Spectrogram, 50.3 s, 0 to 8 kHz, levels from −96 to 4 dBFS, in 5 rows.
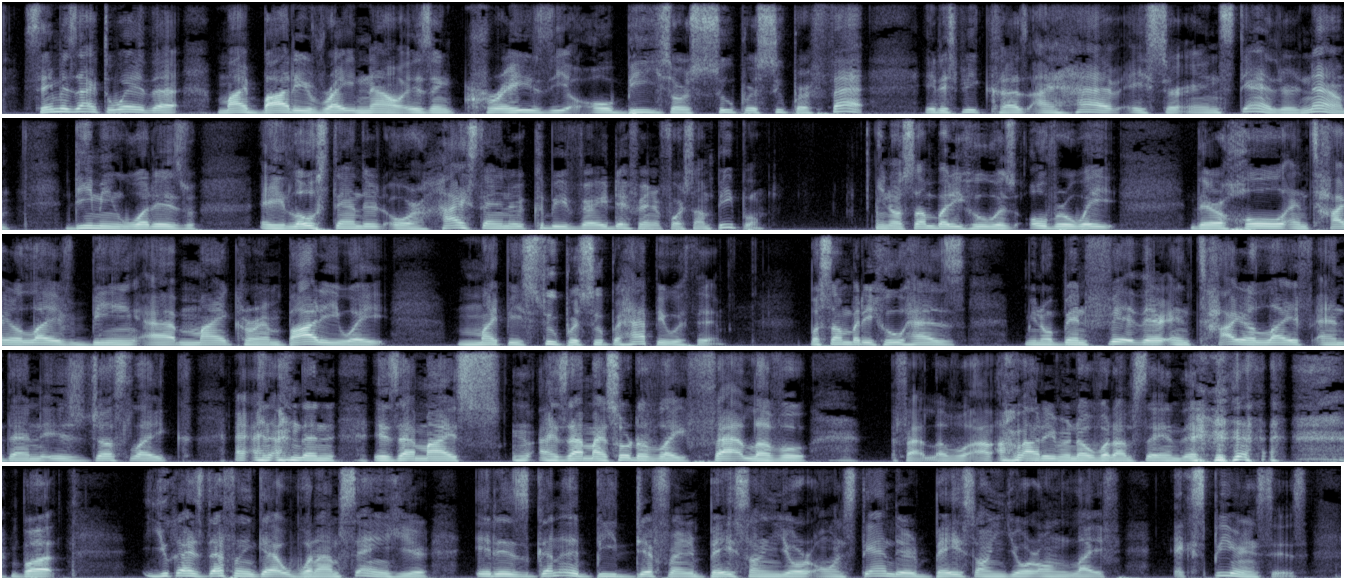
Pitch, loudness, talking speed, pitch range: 135 Hz, -18 LUFS, 155 wpm, 125-150 Hz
